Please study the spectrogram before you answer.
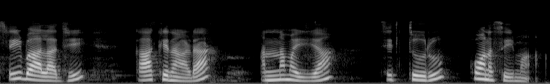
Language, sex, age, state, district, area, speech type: Telugu, female, 30-45, Andhra Pradesh, Nellore, urban, spontaneous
